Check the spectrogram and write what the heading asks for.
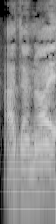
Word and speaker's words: Adonai: Adonai Echad. When we pronounce Shema, even though it's spelled this way, we always say it Adonai. We pronounce it as Adonai, master.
